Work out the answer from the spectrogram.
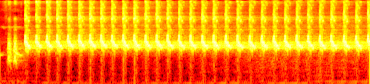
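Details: Black-winged myna singing a full filler song: a short swooping note leads into a steady, rapid trill of high, ringing chirps, repeated about eight times per second without a break.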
